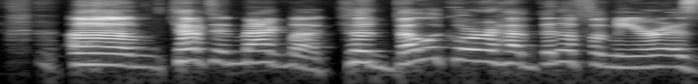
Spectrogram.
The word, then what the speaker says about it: Be'lakor: I mean, the addition of the apostrophe in the middle, which is generally a glottal stop. So actually, if we're pronouncing it correctly, it's actually Be'lakor. Be'lakor.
